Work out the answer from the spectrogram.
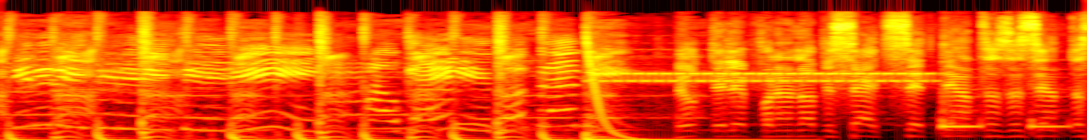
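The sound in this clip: A telephone ringtone plays loudly, a bright electronic melody of quick repeated notes in a bouncy rhythm, followed by sustained higher tones.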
